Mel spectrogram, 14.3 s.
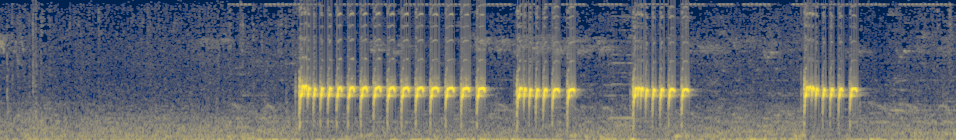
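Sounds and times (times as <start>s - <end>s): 
zebra dove cooing song: 3.5s - 8.8s, 9.4s - 10.5s, 12.0s - 14.3s.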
